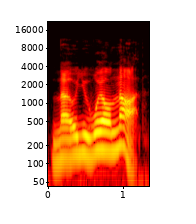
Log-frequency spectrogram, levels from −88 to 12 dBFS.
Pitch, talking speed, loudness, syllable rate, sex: 145 Hz, 180 wpm, -16 LUFS, 3.4 syllables/s, male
